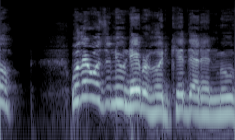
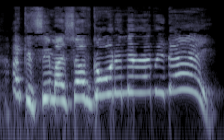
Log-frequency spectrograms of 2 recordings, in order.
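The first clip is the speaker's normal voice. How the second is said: excited Johnny; 12 semitones higher than usual. Acted. Johnny thrilled.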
